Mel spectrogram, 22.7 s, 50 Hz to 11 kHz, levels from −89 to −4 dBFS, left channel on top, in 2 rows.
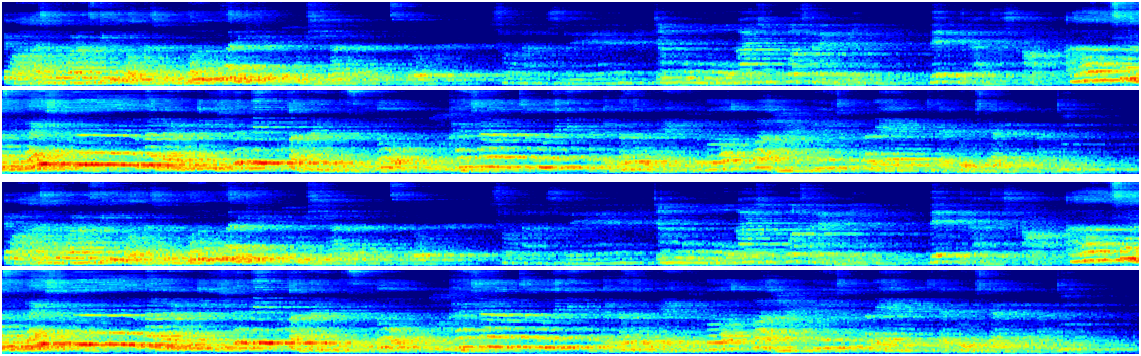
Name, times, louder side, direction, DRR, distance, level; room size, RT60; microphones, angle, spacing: voice 1, 0.0-4.2 6.5-7.2 10.6-15.4 15.9-18.1 18.4-19.1 19.5-22.0, left 1 dB, 5° left, -9 dB, 1.7 m, -25 dB
voice 2, 2.8-3.1 5.0-8.6 9.2-10.4 12.1-12.3 15.6-16.1 19.0-19.4 21.9-22.0, equal, 15° right, -9 dB, 1.5 m, -40 dB
9.4 x 7.3 x 3.7 m, 2.8 s
head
